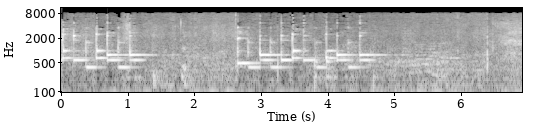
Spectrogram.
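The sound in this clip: A mobile phone ringtone goes off during a religious lecture: a bright melody of short electronic notes repeats its phrase several times over a low, steady background hum.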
